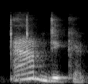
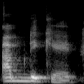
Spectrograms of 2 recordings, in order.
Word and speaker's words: abdicate: anxiety apathy apparatus appetite but it should be ah like the word does in cat Matt the Asian cat Matt that's the symbol for that synonym ah like you you wide open your mouth and then you pronounce the sound ah so that's the sound you have to give Abacus Abby abdicate not abdicate abdomen no abdomen you have to say ah as in cat Matt rat fat abstain advert advertner adverb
